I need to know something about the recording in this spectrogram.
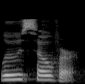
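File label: "lose over", English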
